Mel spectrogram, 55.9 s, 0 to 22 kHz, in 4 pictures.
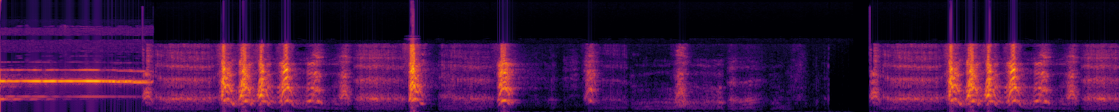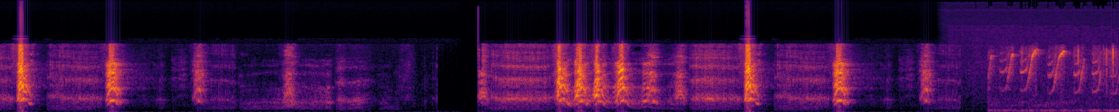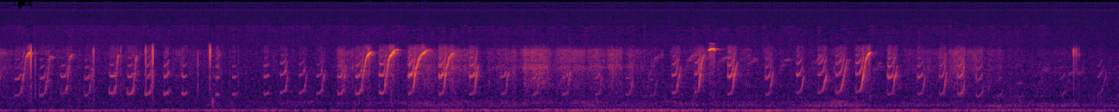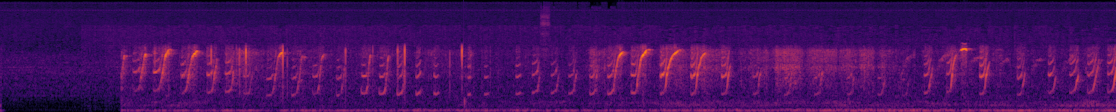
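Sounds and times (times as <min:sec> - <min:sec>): fast small ticks: 0:26.0 - 0:55.9
low hum: 0:26.0 - 0:55.9.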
